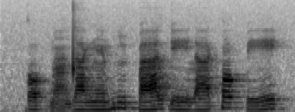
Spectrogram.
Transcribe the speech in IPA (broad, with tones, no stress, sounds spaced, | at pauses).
k ɔ˧ ɡ͡b ã˨ d a˧ ŋ ɛ̃˧ b ĩ˦ k͡p aː˨˦ l ɗ eː˨ l aː˨ k͡p ɔ˦ k͡p eː˨˦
